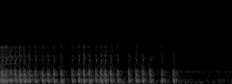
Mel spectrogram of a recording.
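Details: Loud, rattling, fluttering low snore from a sleeping Dogue de Bordeaux, running through one breath before fading into quiet room noise.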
